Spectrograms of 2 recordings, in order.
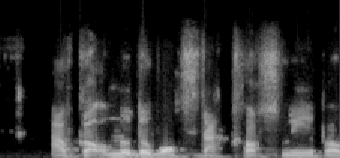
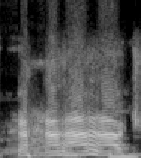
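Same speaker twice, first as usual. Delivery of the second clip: laughing; 12 semitones higher, 5 dB louder than usual. Real, not acted. Teasing Porky, laughs.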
